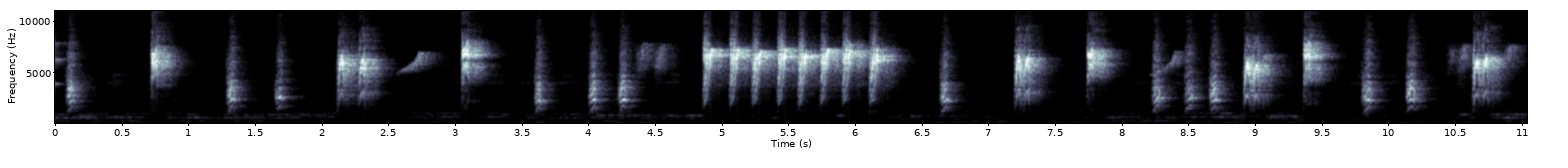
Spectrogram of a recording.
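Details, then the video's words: Noisy purple-throated sunbird song meant to set other sunbirds singing. Long run of sharp, high chips, then a fast, steady burst of about twelve rapid notes, followed by more scratchy, irregular chirps. "konin yang diam malas bunyi akan nyaut jadi gacor setelah mendengar suara konin berisik ini !!"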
